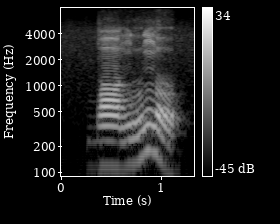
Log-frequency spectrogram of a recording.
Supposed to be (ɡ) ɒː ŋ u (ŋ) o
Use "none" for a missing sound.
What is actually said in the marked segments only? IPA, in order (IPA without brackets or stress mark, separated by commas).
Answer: b, ŋ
